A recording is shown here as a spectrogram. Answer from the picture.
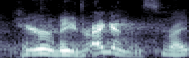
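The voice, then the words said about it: Pirate voice. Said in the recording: “in a pirate voice”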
